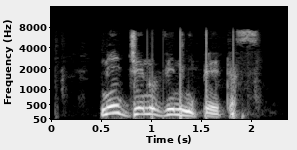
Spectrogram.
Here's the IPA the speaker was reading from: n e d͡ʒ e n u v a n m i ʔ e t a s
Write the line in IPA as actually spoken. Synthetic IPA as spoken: n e d͡ʒ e n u v i n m i p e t a s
